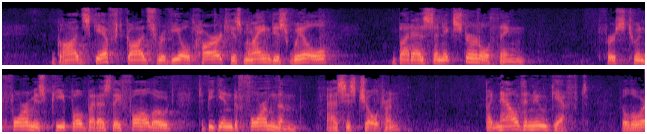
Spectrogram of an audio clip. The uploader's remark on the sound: Morning Service. Preached in the Church of the Annunciation of the Blessed Virgin Mary, Ottawa on the feast of Pentecost/Whitsunday.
